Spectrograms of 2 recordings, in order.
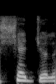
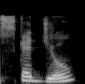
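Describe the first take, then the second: First: The word is said in a British way. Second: The word is said in a non-British way.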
